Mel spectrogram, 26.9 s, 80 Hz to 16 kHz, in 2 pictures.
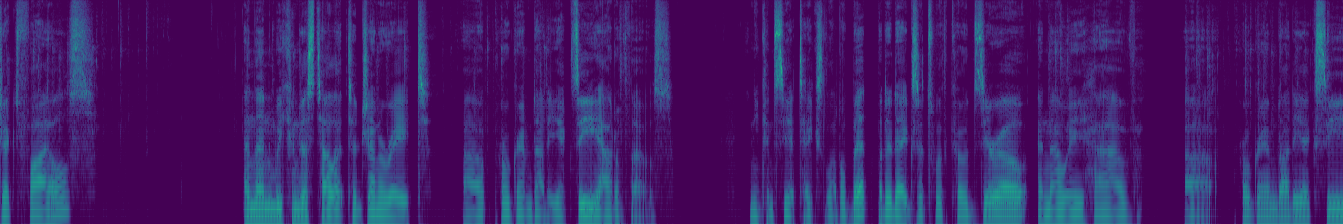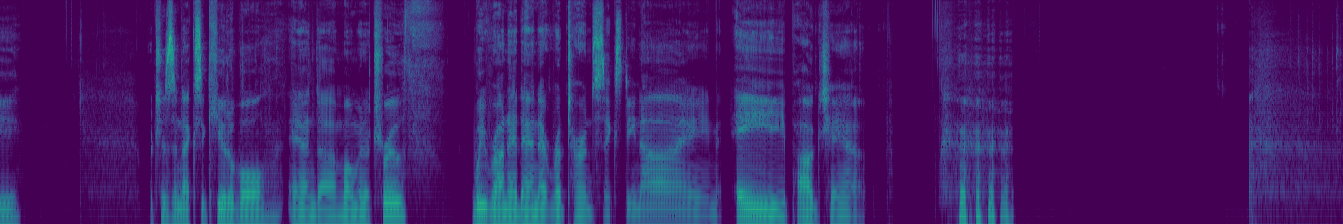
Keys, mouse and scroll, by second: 25.6 click, 26.3 ctrl+p, 26.5 ctrl+p, 26.7 ctrl+p, 26.8 ctrl+space.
